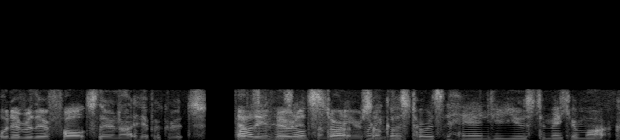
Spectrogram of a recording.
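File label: mixture 2 speakers male inharmonic stretch; Inharmonic: stretched; Timit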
